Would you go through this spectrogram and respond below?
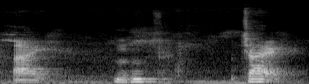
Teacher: So this sound combines a long A and a Y, and it's like the word in English lie.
